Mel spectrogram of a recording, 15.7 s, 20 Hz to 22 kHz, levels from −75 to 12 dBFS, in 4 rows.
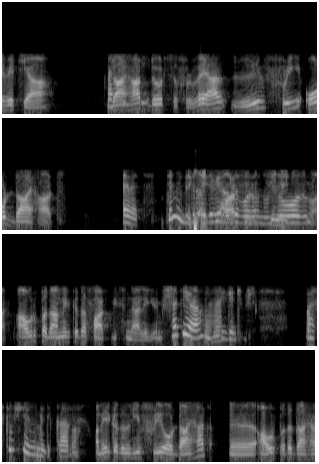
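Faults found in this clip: GSM full-rate codec throughout: buzzy, gravelly speech, band limited to 300 Hz to 3.6 kHz. Pulse-excited vocal-tract model fits 13 kbps GSM full rate; coarse excitation causes roughness.

GSM bit errors at 6.28–6.54 s and 12.24–12.31 s, right after "bir şey": squawks, pops, gargling. Corrupted filter, pitch or gain parameters distorting decoded frames.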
